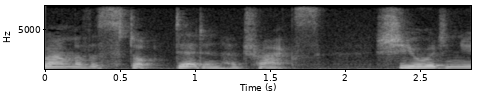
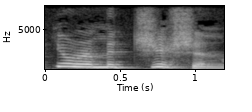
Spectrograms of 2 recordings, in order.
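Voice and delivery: high, loud cry of praise; excited shout; 9 semitones higher, 7 dB louder than usual. A narrator's reading. Grandmother praising grandchild's plan, shouting excitedly. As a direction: shout your admiration. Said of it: "my grandmother shouted".

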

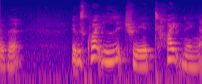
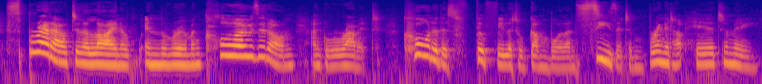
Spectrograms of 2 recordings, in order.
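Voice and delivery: loud commanding witch, easing toward the end; screamed orders; 7 dB louder than usual. A narrator's reading. Grand High Witch sending witches to seize the boy, screamed orders. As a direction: order the troops with heavy emphasis. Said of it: "screamed the Grand High Witch".

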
